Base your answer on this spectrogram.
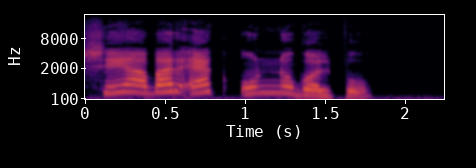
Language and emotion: Bengali, neutral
